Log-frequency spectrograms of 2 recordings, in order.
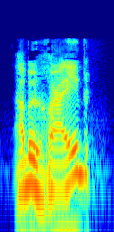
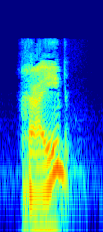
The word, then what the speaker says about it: Ghraib: That GH sound is it's kind of like a as well. Abu Ghraib? – Yeah. – Because the AI is not a diphthong. You pronounce each vowel I-E. Ghraib.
